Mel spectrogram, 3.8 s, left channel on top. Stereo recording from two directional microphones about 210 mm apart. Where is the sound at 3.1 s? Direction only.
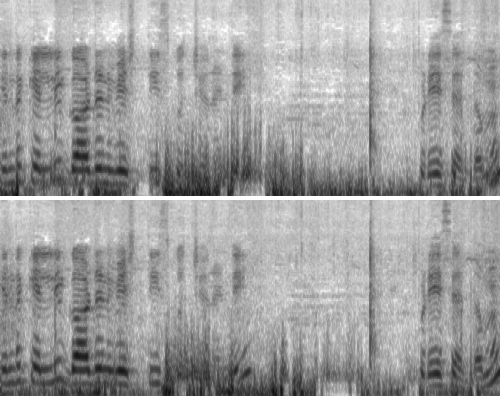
25° right (ahead or behind).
